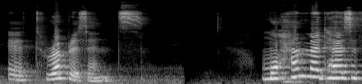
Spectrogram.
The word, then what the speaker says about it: Muhammad: The first syllable is mu. The second syllable is ham. This is where the second meme sound occurs. But it's hidden. It's not written, but we still pronounce it. And don't forget to hold the meme with sukoon briefly. The third syllable is med. The third meme sound has fatha. So when we put it together, it's Muhammad.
